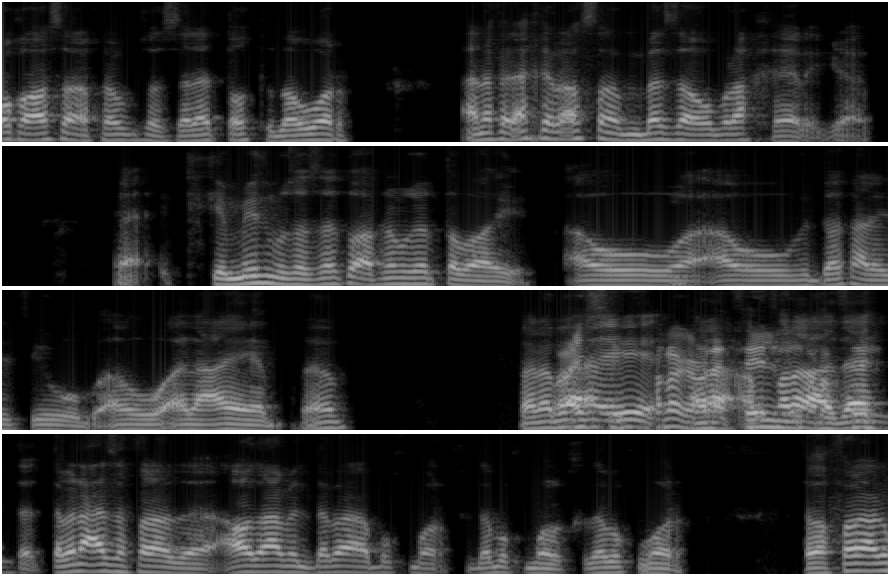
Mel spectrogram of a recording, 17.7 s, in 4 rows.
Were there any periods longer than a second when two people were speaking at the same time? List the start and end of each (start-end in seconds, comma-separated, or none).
11.6-13.4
